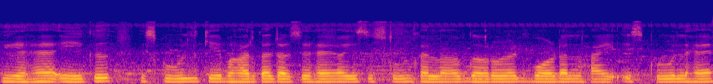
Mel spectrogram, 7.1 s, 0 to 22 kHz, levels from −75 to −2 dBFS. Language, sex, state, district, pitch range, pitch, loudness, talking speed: Hindi, male, Chandigarh, Chandigarh, 135-140 Hz, 135 Hz, -16 LUFS, 135 wpm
